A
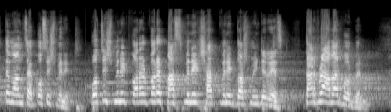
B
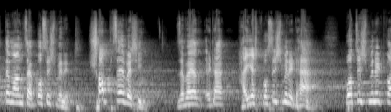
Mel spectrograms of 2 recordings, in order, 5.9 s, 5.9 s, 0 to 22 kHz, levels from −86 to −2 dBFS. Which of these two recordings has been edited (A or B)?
A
